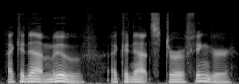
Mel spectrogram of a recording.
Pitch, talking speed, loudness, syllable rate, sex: 115 Hz, 250 wpm, -18 LUFS, 5.1 syllables/s, male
